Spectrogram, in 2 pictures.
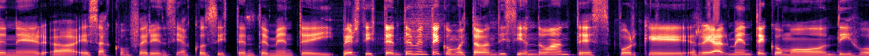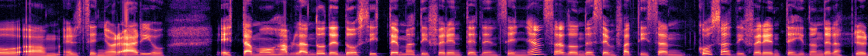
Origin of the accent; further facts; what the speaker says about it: Puerto Rico; Yo me crié en Puerto Rico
